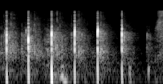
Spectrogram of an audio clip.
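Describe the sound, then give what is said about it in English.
One person claps six times in a steady, evenly spaced rhythm, each clap a sharp, crisp slap, with no other voices or sounds alongside. “Just, I'll clap for it.”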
